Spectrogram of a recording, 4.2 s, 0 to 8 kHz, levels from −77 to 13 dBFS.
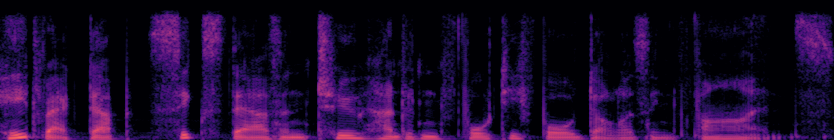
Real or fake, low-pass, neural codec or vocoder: real; 7.2 kHz; none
